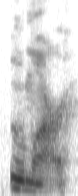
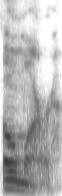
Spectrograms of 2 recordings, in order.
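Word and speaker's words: Oumar: on mute but uh a lot of people call him umar it's it's omar i know it's it's o u it's o u m a r is how it's spelled but it's omar it's not umar aj all i want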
